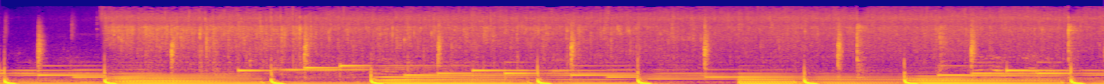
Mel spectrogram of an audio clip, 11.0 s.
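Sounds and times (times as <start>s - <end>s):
background music with drum thumps: 0.0s - 7.4s, 8.0s - 10.0s, 10.6s - 11.0s
onions sizzling in hot oil: 1.0s - 11.0s.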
